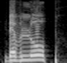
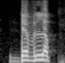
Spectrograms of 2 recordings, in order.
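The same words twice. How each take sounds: First: डेवलप louder, with long "lope" ending; misspelling read out. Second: डेवलप louder, with short "lup" ending; correct pronunciation. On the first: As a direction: sound out डेवलप as "dev-LOHP". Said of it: "और यहाँ क्या बोल रहा है भाई". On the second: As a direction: announce डेवलप as "DEV-lup". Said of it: "बिल्कुल simple spelling होती है भाई डेवलप की". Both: Shown as a demonstration.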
